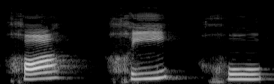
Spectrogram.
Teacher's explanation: خا حروف مستعلیہ میں ہے، اس کو پر پڑھنے پر غور کرنا ہے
